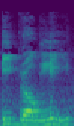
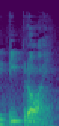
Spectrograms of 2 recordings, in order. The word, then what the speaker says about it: de Broglie: let's now continue with de Broglie hypothesis. I know what I pronounced. It is like looks like de Broglie, but it is actually de Broglie, the proper pronunciation of a great scientist.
